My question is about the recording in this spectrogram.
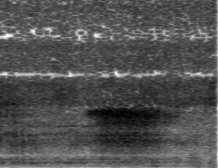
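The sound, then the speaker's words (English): A voice imitates a hissing sound, kind of like a Fourth of July rocket: a breathy, steady airy rush that swells briefly in the middle and then settles, fairly quiet, with no words spoken. “A hissing sound like this.”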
